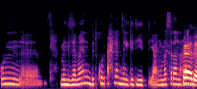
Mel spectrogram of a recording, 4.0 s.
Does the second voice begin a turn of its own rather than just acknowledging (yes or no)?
yes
